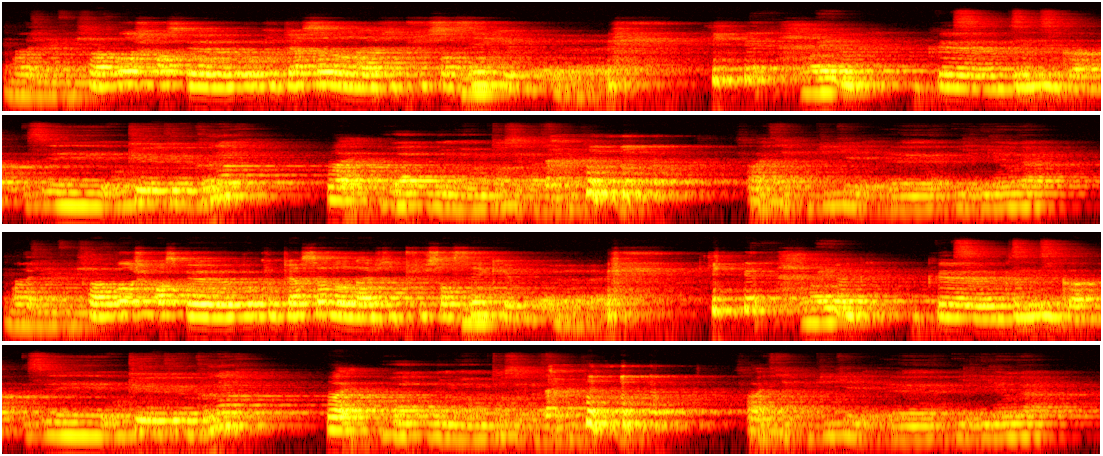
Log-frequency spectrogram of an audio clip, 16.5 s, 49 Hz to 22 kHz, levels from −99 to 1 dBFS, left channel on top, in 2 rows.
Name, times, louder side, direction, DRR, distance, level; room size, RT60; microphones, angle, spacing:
voice 1, 0.0-0.7 3.4-3.6 6.0-6.3 7.1-7.3 7.6-7.9 8.4-10.1 11.1-12.6 13.9-16.0, left 1 dB, 15° left, -11 dB, 0.4 m, -28 dB
voice 2, 0.6-5.0 5.3-6.4 7.0-8.2 10.7-10.9 12.3-13.0 13.8-14.0, right 2 dB, 80° right, -1 dB, 0.5 m, -23 dB
3.4 x 3.1 x 2.6 m, 2.1 s
head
